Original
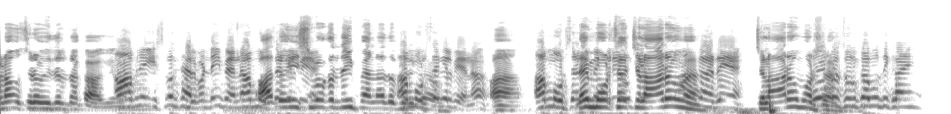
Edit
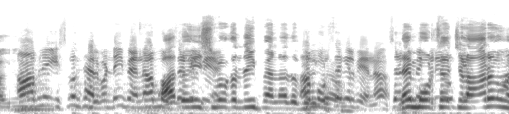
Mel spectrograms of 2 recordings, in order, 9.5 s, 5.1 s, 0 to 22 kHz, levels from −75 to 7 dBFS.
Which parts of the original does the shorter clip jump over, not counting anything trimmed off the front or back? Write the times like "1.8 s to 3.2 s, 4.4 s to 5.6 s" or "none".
4.9 s to 5.7 s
